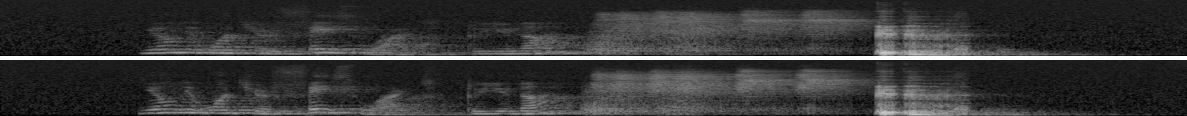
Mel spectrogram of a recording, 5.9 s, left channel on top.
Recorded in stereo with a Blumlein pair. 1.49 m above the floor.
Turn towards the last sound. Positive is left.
turn(degrees=-5)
